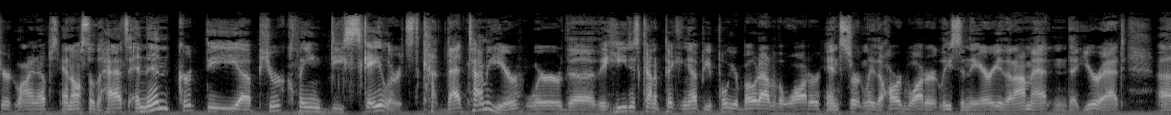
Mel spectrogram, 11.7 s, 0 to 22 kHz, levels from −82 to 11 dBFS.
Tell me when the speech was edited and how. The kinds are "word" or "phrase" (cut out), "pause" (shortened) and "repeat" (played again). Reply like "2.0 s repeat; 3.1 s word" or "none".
none

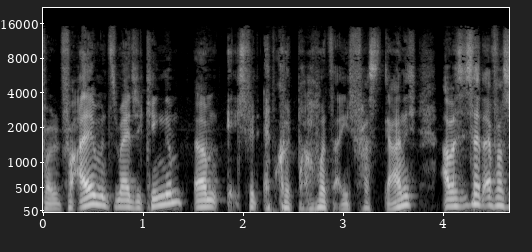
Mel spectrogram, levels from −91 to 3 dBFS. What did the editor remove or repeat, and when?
1.4 s pause

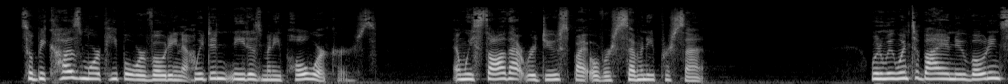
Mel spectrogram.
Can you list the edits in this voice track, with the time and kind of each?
1.9 s word

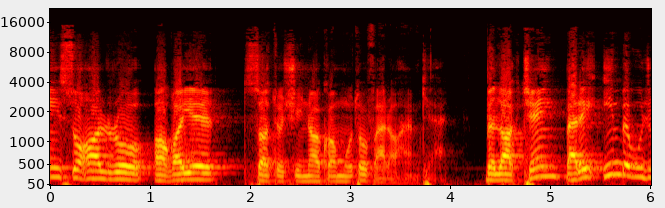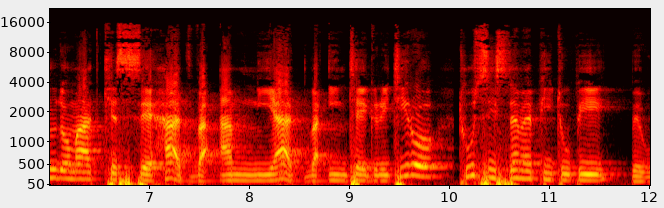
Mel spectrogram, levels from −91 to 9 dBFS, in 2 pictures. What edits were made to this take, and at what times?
10.0 s pause

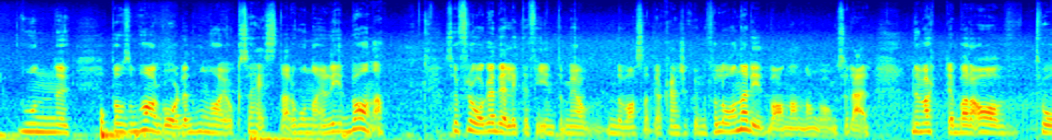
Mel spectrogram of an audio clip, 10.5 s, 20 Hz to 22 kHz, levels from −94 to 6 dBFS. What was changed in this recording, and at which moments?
none

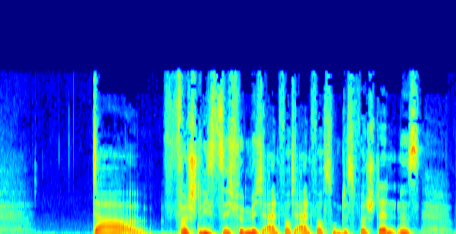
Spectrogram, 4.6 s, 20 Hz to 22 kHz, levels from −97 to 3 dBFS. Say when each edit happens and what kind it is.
1.5 s pause; 2.9 s repeat; 3.4 s word

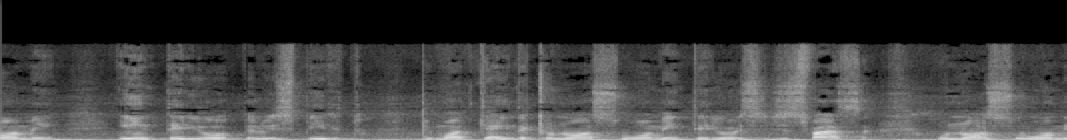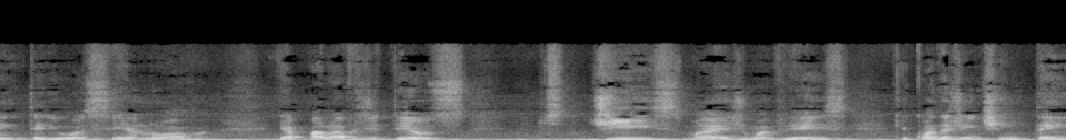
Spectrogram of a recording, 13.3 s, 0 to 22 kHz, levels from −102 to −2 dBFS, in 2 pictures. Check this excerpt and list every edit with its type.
none

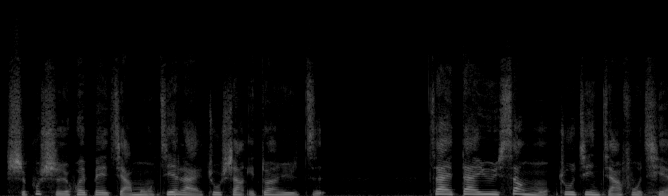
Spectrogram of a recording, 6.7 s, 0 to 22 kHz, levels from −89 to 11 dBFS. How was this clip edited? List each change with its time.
none

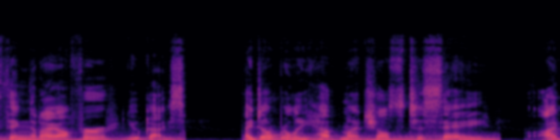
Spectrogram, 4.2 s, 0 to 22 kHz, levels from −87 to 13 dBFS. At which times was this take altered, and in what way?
none

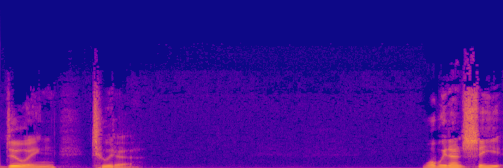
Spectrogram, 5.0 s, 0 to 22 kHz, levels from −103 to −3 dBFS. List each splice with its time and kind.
1.1 s word

